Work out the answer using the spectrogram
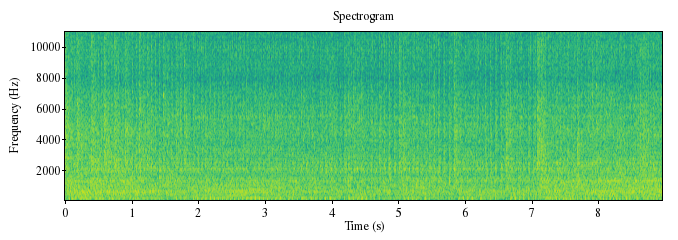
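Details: Craftsman LT1000 mower with Briggs Intek engine, run after head work (push rods not bent): ran okay until higher speeds, then a rough, blubbery beat like running very rich. A bad carb or mixture screw out too far is suspected.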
